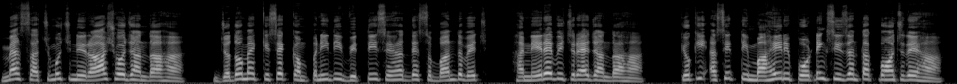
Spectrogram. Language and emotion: Punjabi, angry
